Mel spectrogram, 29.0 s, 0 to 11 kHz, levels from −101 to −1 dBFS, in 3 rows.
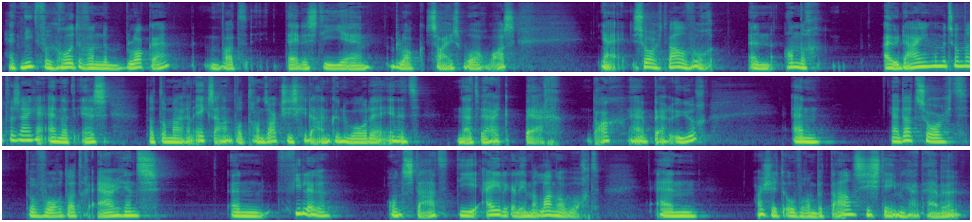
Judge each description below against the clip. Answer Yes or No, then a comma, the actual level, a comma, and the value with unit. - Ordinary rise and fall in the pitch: Yes, average, 3.6 semitones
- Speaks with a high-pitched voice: No, medium, 140 Hz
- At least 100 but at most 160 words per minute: Yes, average, 155 wpm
